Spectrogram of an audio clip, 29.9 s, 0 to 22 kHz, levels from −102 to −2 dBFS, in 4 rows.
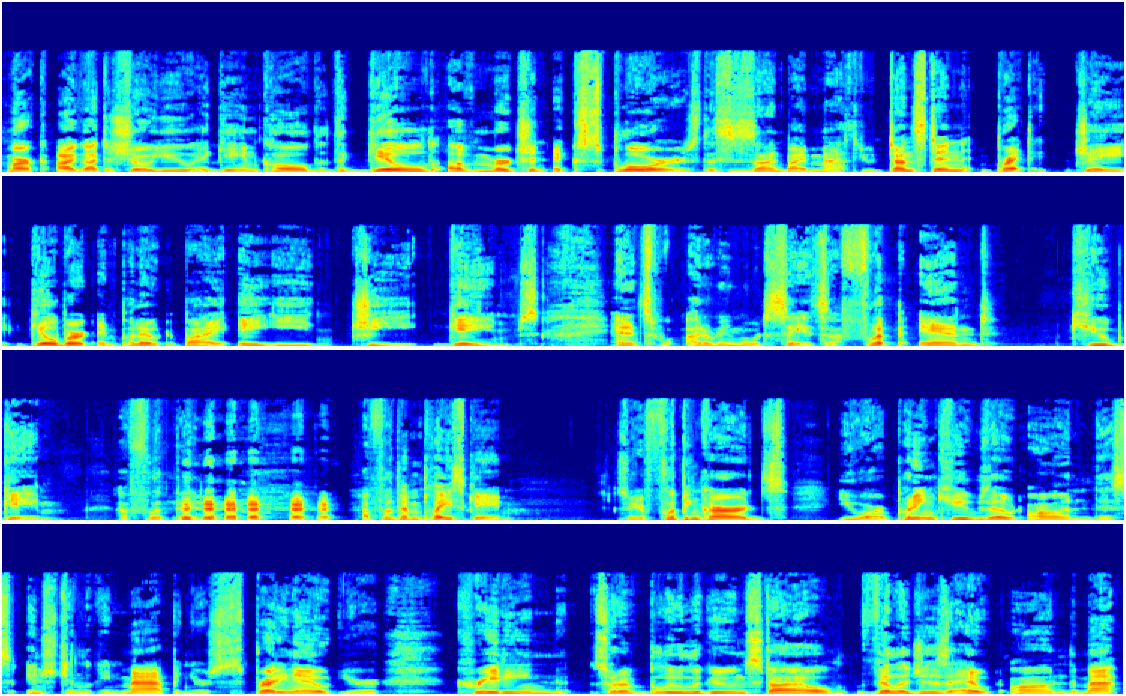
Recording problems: none

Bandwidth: 15.5 kHz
